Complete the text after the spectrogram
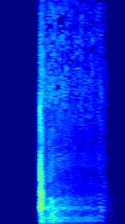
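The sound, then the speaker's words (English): A person imitates an open-mouthed burp: one loud, raspy, gravelly belch that starts abruptly, holds for nearly a second and then cuts off, with no other talking. “Also, why do people have to have their mouth open when they burp?”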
